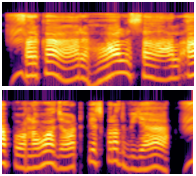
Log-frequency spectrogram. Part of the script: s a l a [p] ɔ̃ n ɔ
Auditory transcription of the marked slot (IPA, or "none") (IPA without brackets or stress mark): p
